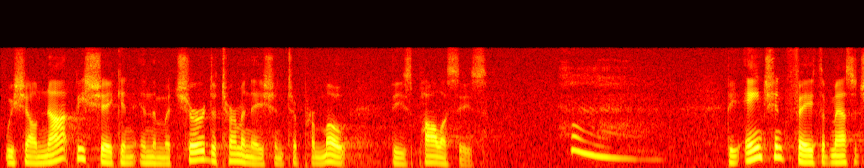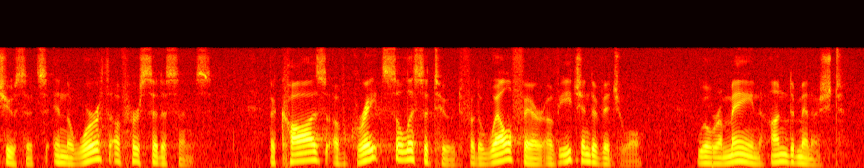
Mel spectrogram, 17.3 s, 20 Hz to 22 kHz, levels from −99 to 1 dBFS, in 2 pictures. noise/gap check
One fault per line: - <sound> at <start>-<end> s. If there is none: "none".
- sigh at 5.6-6.7 s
